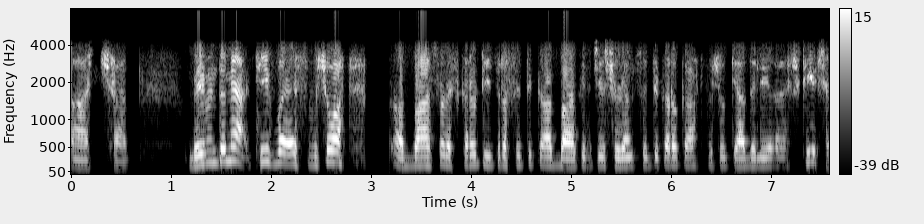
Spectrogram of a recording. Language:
Kashmiri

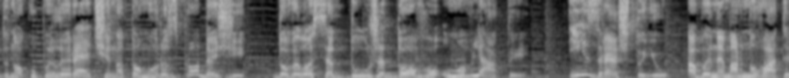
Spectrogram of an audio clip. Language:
Ukrainian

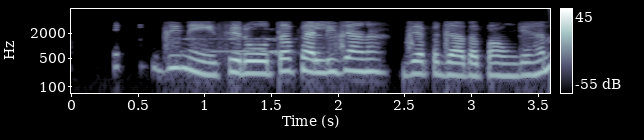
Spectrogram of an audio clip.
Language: Punjabi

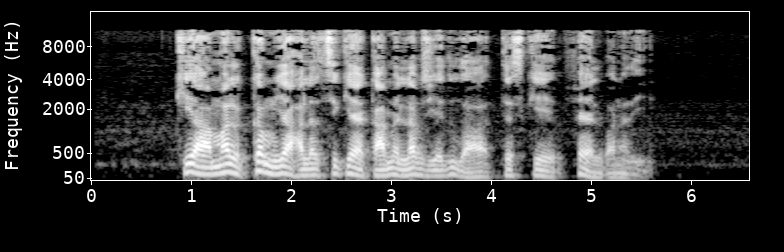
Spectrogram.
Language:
Torwali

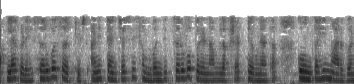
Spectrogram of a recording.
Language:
Marathi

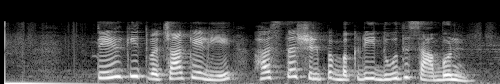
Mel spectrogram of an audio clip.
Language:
Hindi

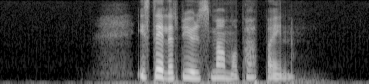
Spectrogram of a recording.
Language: Swedish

